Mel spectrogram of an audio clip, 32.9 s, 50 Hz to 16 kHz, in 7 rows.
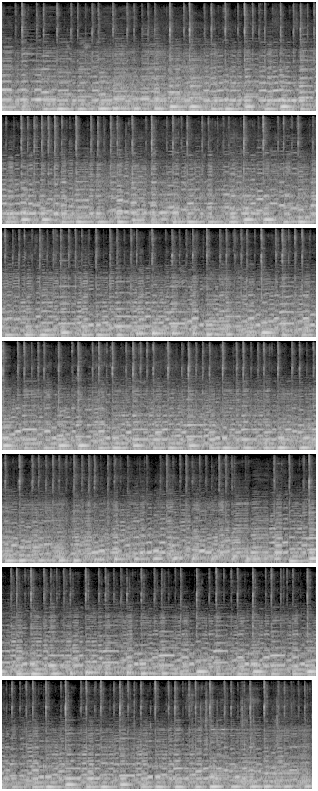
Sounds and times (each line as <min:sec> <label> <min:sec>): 0:00.0 Street band 0:32.9
0:00.0 pedestrians 0:32.9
